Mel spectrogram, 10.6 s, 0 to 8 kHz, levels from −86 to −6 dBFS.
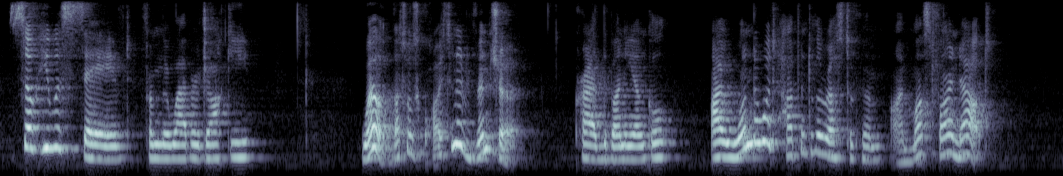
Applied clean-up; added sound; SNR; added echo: none; none; none; none.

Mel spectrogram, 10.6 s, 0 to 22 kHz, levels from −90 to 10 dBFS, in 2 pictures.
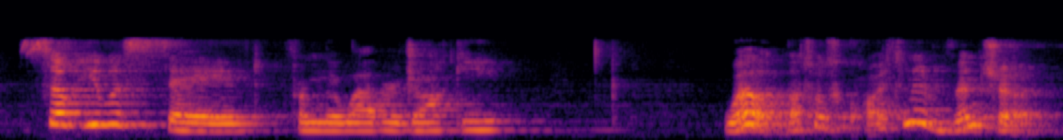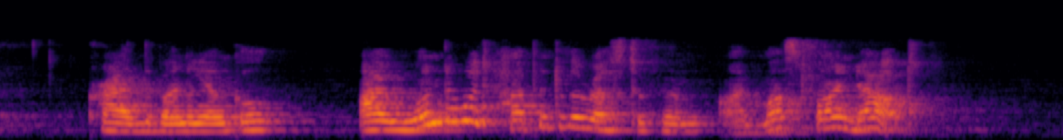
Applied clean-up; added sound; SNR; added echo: none; none; none; reverberation time 0.7 s.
